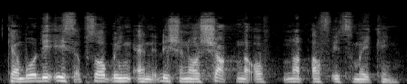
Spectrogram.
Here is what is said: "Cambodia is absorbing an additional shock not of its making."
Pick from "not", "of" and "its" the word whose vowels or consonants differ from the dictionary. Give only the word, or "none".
of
